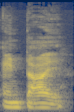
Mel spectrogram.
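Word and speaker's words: anti: लेकिन American pronunciation में ये हो जाएगा एंटाई, ठीक है।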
